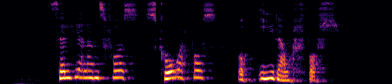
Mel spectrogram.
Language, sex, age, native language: Icelandic, female, 30-39, Spanish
